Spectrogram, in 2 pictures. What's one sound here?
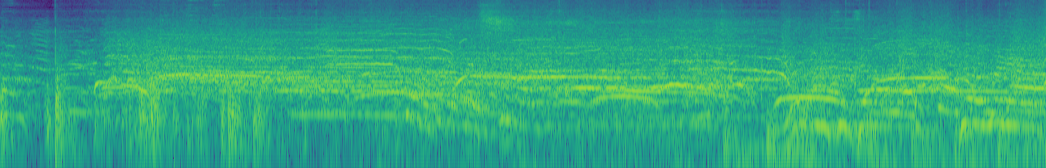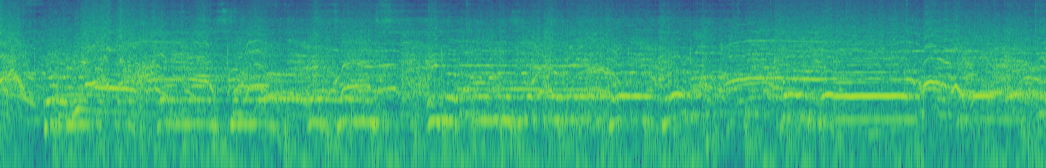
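A crowd cheers and chants loudly.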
